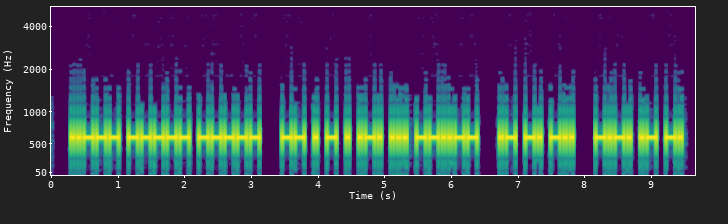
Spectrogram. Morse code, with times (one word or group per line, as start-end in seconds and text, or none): 0.3-3.2 200
3.5-6.4 METERS,
6.8-7.9 AND
8.2-9.5 CAN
